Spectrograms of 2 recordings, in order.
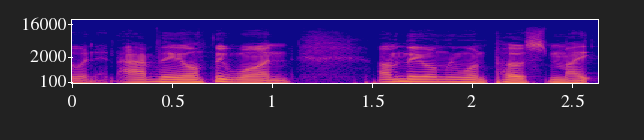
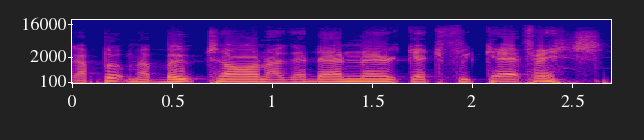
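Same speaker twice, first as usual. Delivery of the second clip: higher-pitched put-on country accent; 3 semitones higher than usual. Imitating himself to a classmate, sudden country accent. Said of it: "I just started talking like that".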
